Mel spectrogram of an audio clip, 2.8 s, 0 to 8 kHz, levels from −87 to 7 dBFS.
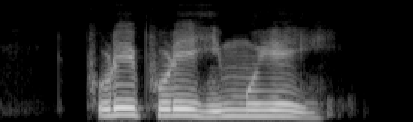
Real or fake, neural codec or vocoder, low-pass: real; none; 7.2 kHz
